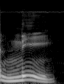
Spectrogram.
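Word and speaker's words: knee: इसी तरह से घुटना जो होता है हमारा, इसे हम पढ़ते हैं नी।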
